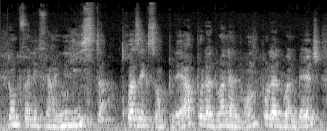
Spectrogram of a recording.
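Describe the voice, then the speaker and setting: A woman at a medium pitch, with ordinary pitch variation, speaks amid audible room echo and noticeable background noise. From Germany. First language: German (speaking French). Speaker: politician. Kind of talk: interview. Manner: hesitant, many fillers.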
